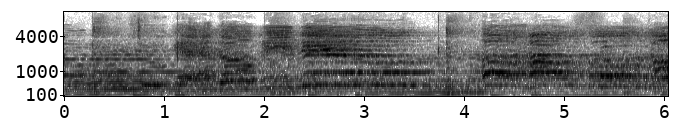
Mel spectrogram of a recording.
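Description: Young people's church choir of children and teenagers singing a gospel song together, with notes held and changing throughout.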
